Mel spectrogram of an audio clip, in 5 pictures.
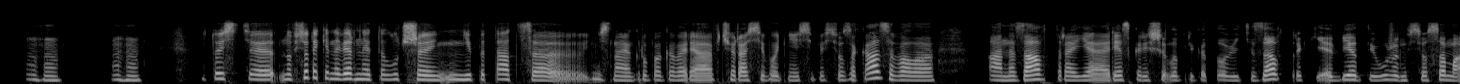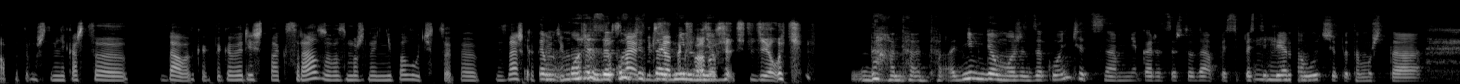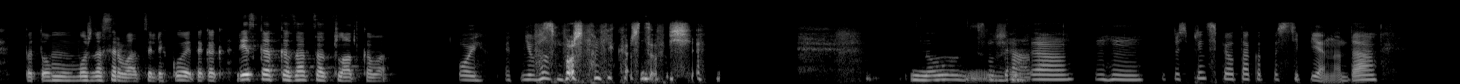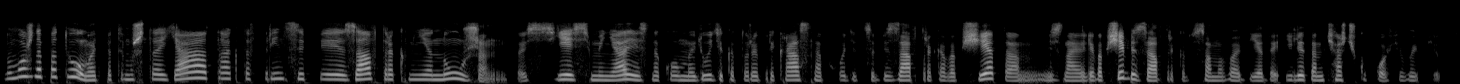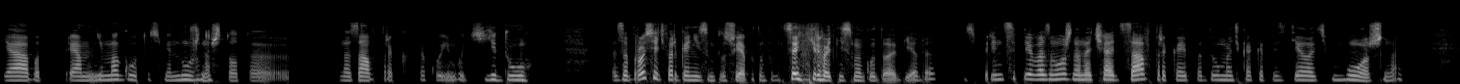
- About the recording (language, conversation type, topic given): Russian, advice, Как сформировать устойчивые пищевые привычки и сократить потребление обработанных продуктов?
- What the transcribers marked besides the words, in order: tapping; chuckle; laughing while speaking: "это невозможно, мне кажется, вообще"; laugh; other background noise; chuckle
